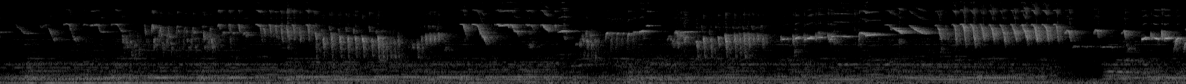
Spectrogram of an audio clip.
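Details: Young frill canary in Peshawar singing a sustained, lively warble: rapid trills, rising and falling whistles and chattering bursts, growing louder toward the end, with a faint steady hum underneath.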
